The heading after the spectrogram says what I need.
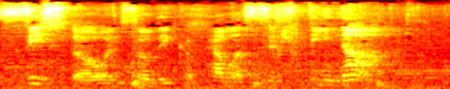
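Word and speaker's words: Sisto: for cisto in Italian it's not 6us in Italian it's cisto and so the capella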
